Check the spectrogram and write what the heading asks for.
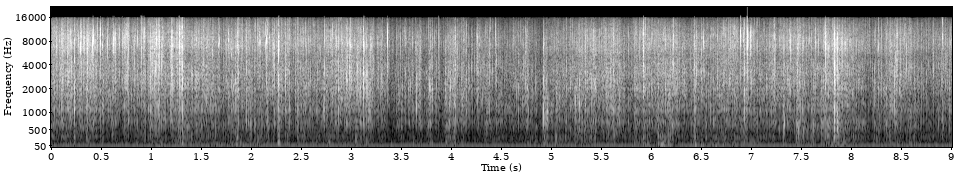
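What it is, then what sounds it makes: Plastic bubble wrap crinkling. A loose sheet of clear plastic bubble wrap, wrapped around the microphone and held up in both hands, is crumpled and rubbed with the fingers. It gives a continuous, dense, bright crinkling, with sharp crackles and pops rising out of the steady rustle and almost no low end.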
